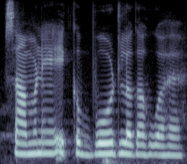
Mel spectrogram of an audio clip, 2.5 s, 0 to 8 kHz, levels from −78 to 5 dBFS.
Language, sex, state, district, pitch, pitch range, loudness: Hindi, female, Punjab, Fazilka, 190 Hz, 175-200 Hz, -14 LUFS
